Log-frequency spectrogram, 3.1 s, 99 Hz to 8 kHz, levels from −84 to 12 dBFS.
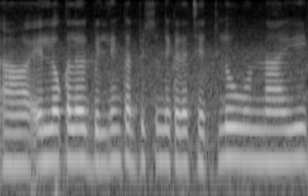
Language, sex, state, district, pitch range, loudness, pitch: Telugu, female, Andhra Pradesh, Visakhapatnam, 210-225 Hz, -16 LUFS, 220 Hz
